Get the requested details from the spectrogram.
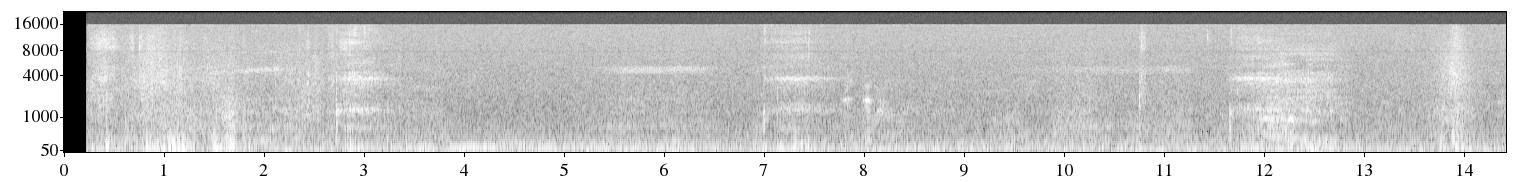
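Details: Snoring "like a pig" after eating all the food in the house: noisy snoring breaths with snorts and whistling sniffs over steady room hiss.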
